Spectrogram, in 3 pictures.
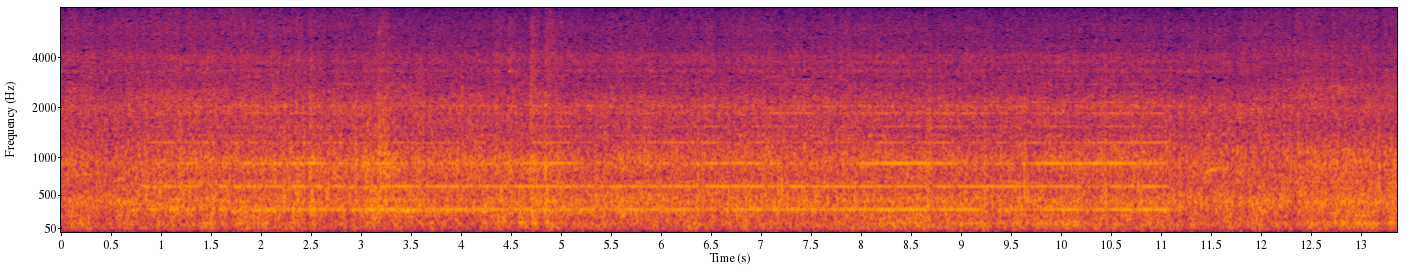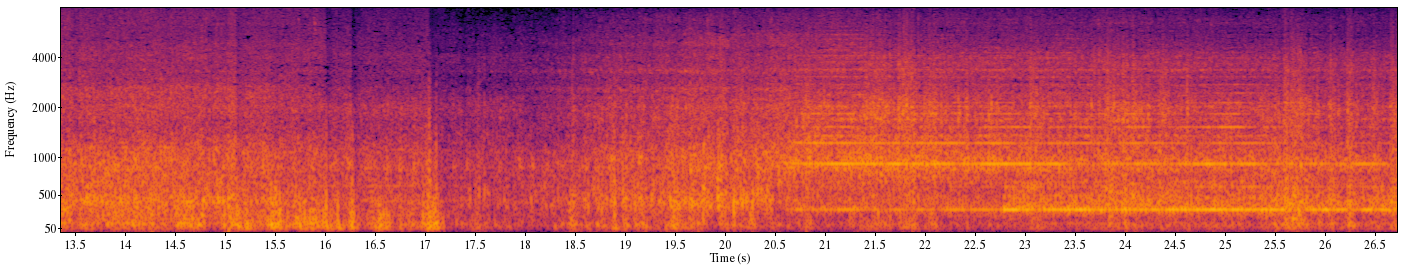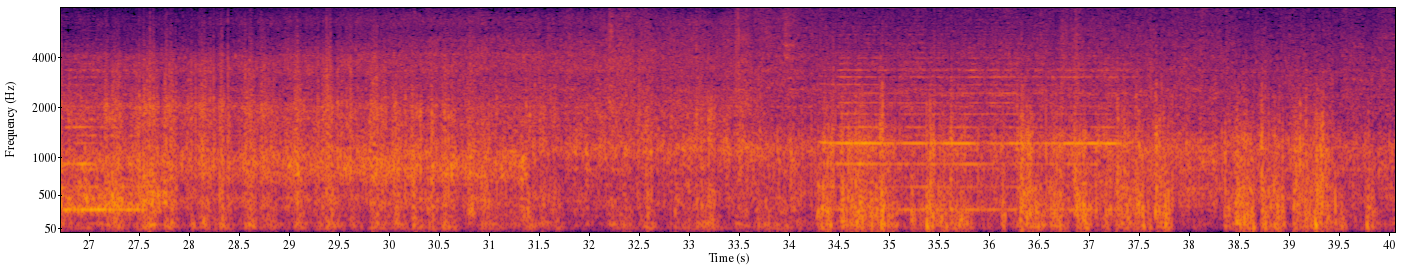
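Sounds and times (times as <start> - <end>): train wheels rumbling on rail: 0.0 - 40.0
wind: 0.0 - 40.0
locomotive horn blast: 0.8 - 11.8, 20.5 - 27.8, 33.4 - 39.2.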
